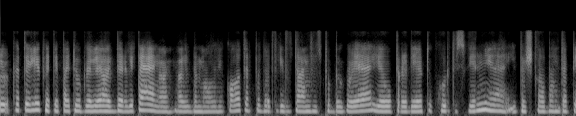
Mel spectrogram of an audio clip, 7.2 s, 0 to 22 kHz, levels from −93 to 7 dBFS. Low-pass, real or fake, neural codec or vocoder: 7.2 kHz; fake; codec, 16 kHz, 1 kbps, FreqCodec, smaller model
